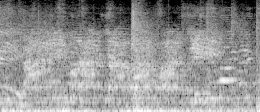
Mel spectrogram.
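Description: Shiv Sena supporters celebrate in Mumbai, a loud mass of shouting and whooping voices that blend into a continuous crowd roar, close and energetic throughout.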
